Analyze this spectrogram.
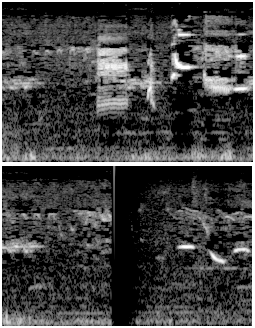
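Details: A golden myna, a rare bird endemic to Papua, gives a harsh nasal squawk, then a run of clear, sliding whistles, some rising and some falling, with a brief break partway through.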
